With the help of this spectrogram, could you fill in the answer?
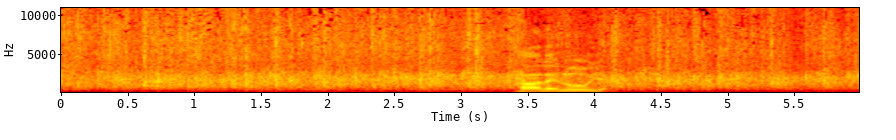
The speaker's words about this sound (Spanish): Pero nosotros no somos esclavos, nosotros somos libres en Cristo. Voy a darle el aplauso a Dios si tú eres libre.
